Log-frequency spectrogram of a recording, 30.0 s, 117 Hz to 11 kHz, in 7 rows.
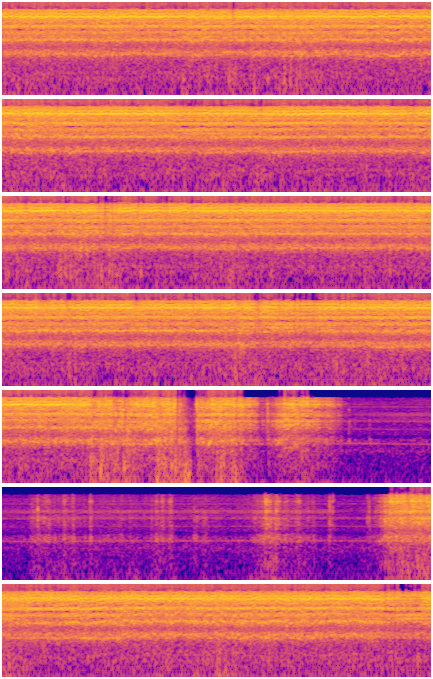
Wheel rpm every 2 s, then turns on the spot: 230, 230, 230, 230, 230, 230, 240, 230, 230, 160, 20, 20, 50, 210, 220.
22-24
